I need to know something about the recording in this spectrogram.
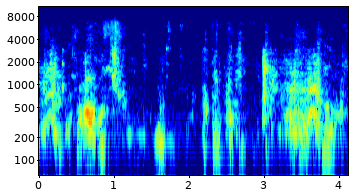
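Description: Pages of a hymnal rustling and the book being handled as it is leafed through, with a few short, faint vocal sounds.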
